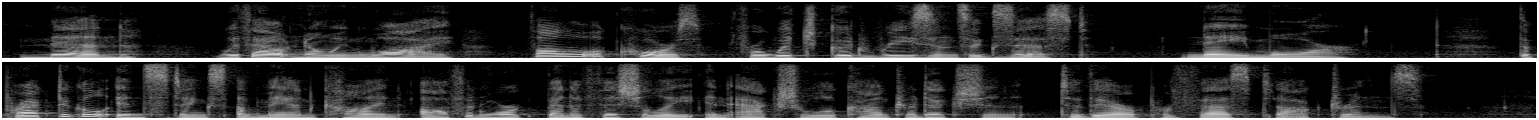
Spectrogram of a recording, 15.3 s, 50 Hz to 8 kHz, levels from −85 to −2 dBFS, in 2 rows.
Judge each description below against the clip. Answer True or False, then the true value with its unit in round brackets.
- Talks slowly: True (115 wpm)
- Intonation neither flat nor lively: True (4.0 semitones)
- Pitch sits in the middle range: True (155 Hz)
